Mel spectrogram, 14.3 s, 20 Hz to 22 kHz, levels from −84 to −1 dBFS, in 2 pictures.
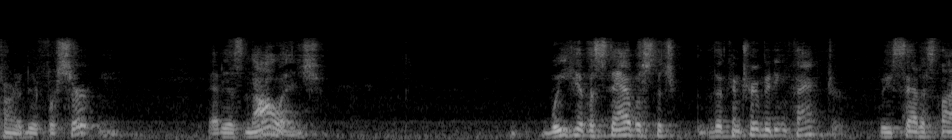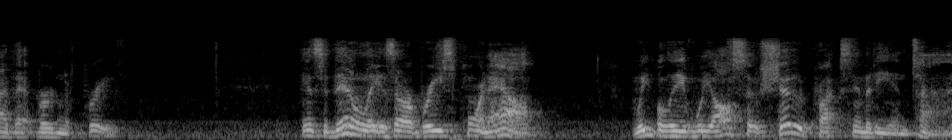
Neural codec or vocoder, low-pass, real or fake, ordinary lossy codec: vocoder, 44.1 kHz, 128 mel bands, Pupu-Vocoder; 7.2 kHz; fake; AAC, 32 kbps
